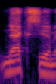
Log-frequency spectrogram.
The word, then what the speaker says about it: NXIVM: I mean, the group Nexium, it's spelled NXIVM, which, by the way, that's red flag number one for me.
